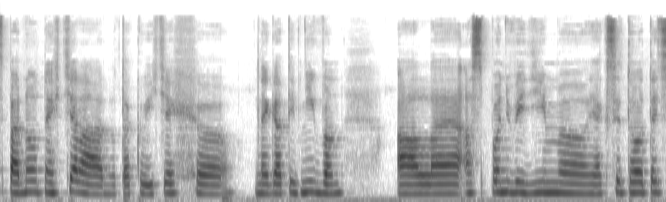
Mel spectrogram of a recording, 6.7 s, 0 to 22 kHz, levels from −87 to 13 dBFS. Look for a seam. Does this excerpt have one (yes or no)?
no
